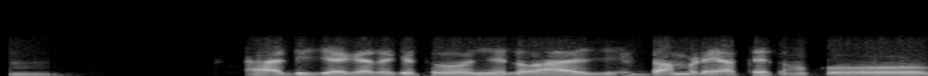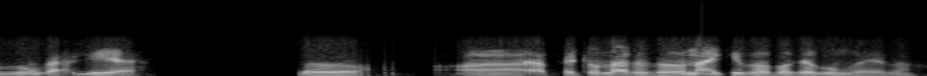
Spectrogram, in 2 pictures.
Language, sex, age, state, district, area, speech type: Santali, male, 30-45, West Bengal, Jhargram, rural, conversation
